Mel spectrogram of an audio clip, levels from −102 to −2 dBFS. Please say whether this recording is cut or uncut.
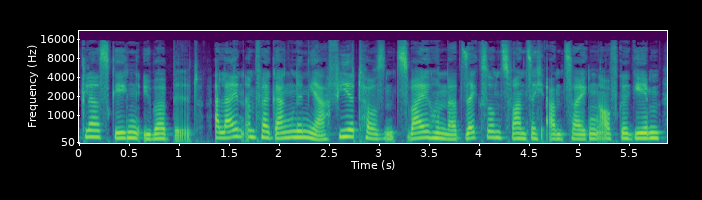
cut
